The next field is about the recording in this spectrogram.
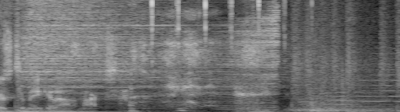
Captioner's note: chuckles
